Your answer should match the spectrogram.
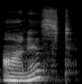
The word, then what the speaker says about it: honest: our site word is honest that H is silent so here are your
